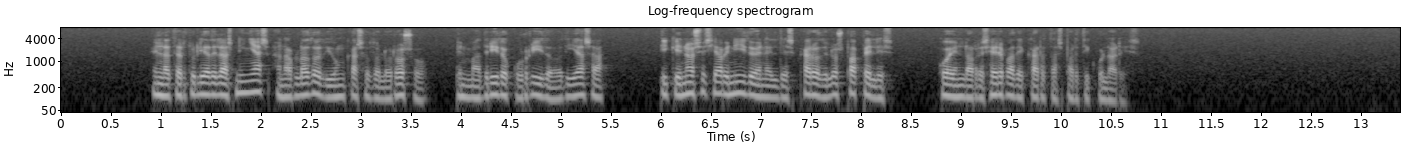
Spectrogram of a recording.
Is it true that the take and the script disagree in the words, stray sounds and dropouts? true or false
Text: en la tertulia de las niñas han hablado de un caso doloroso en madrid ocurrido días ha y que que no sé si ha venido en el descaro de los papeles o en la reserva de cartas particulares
true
